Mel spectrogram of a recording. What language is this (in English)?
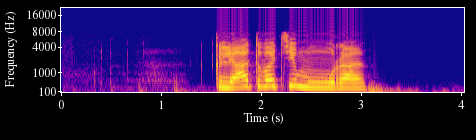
Russian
